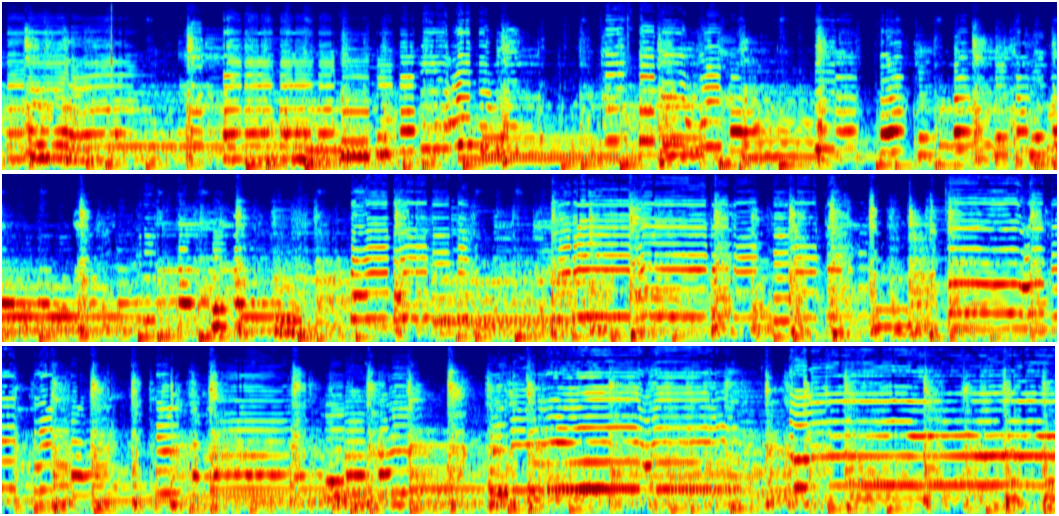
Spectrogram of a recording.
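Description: A live blues band with a saxophone playing a melodic solo line over strummed acoustic guitar and a steady cajón beat.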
